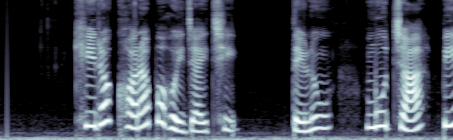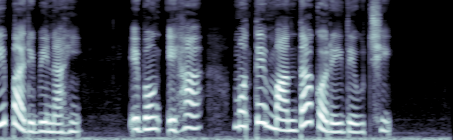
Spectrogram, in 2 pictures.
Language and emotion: Odia, sad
